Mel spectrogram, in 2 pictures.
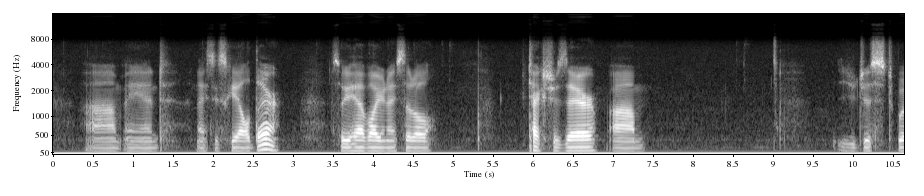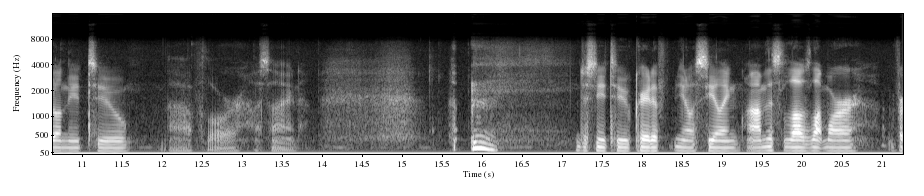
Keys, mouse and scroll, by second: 5.2-7.9 drag, 6.4 a, 8.7 middle click, 18.3 middle click, 19.1-21.2 middle drag.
